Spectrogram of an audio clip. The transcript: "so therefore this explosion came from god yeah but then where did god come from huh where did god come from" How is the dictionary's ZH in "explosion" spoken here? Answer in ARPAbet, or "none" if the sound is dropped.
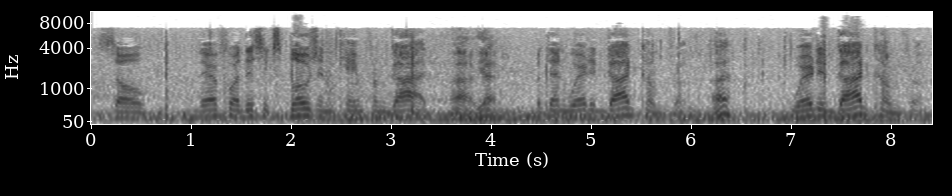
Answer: ZH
